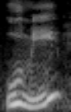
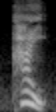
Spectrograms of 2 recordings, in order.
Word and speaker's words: 海: Instead of umi, we pronounce kai.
